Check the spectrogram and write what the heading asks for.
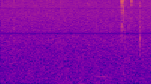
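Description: Faint, steady hiss with no distinct event, and a few light rustles or clicks near the end.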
